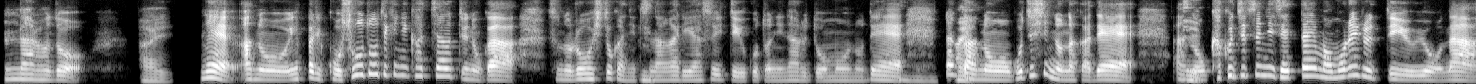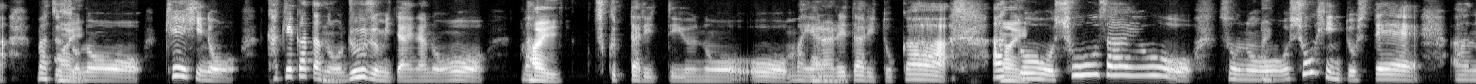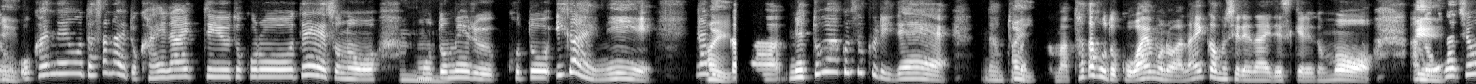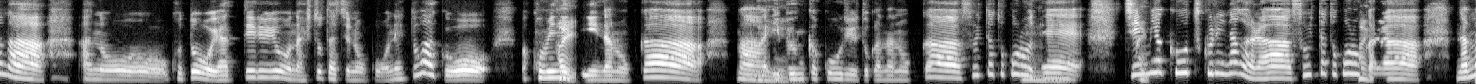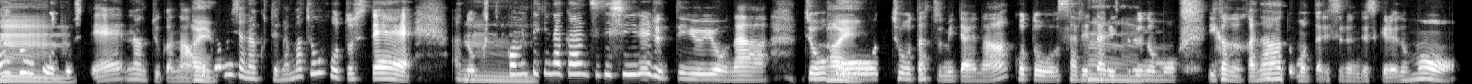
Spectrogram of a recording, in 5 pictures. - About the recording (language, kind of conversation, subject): Japanese, advice, 必要性を見極められない購買習慣
- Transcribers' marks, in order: other background noise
